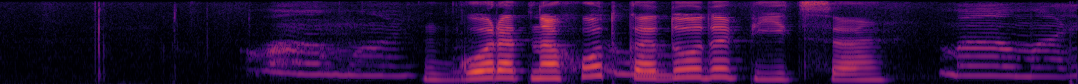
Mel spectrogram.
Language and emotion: Russian, neutral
